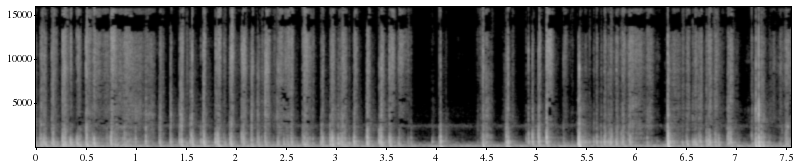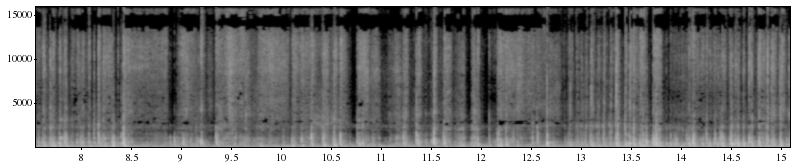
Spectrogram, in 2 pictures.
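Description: A small printed cardboard box of mini building blocks is turned in the hands while long nails scratch and grip its sides. Dense, dry scratching and scraping crackles continuously at a low level over a steady low hum, with a few sharper clicks standing out.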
